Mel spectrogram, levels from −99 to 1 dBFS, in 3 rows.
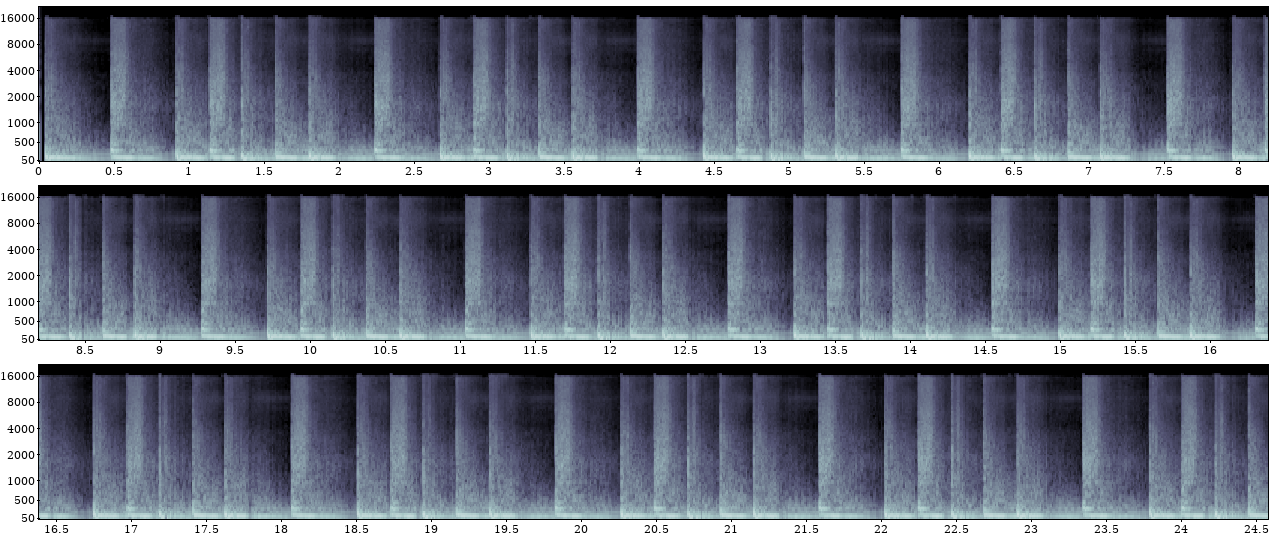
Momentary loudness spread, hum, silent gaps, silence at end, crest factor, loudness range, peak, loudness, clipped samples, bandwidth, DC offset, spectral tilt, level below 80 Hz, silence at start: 3 LU; none; none; 0 s; 14 dB; 0 LU; -10 dBFS; -24 LUFS; under 0.1%; 17 kHz; 1%; -6 dB/octave; -34 dBFS; 0.05 s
